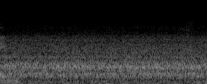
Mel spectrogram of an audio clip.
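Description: A Mk1 passenger coach rolls over jointed track in Train Simulator 2020, giving a steady, moderate rumble with a faint low thump from the bogie near the start, and no talking.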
